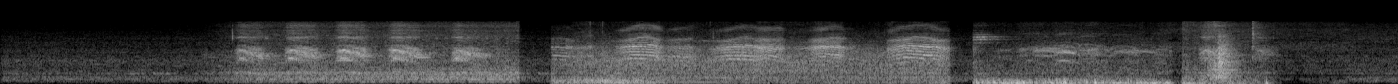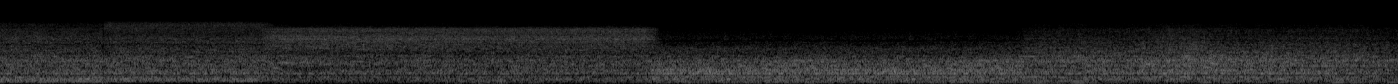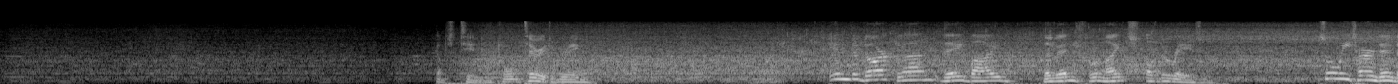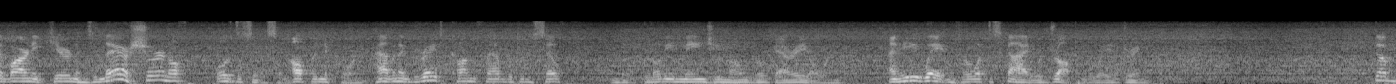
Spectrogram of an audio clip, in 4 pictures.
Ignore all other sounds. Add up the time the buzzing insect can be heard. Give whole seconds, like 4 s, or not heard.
not heard.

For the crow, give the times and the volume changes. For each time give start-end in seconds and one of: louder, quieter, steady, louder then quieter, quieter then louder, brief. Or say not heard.
2.0-12.8 steady.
